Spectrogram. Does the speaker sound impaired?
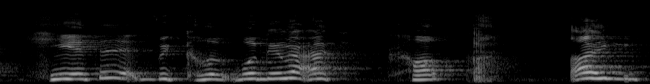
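Yes: cerebral palsy; daily speech difficulty, hears own speech differently from listeners.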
